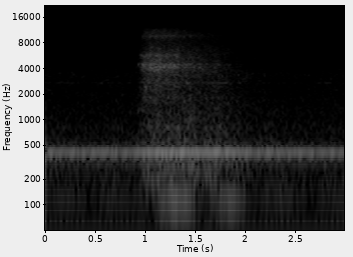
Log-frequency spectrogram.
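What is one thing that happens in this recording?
A man breathes out hard with effort.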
